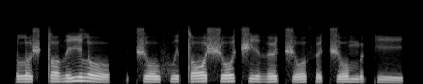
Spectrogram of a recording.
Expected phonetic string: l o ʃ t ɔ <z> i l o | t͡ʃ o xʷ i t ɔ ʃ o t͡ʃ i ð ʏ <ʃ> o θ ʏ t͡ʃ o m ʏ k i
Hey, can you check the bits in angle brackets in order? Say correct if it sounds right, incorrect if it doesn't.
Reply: incorrect: ð, incorrect: t͡ʃ

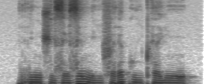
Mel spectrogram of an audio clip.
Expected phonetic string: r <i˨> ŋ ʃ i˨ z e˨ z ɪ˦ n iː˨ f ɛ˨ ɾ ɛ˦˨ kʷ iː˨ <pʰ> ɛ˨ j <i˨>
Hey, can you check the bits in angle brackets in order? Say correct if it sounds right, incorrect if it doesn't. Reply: correct, correct, incorrect: ĩ˨

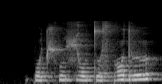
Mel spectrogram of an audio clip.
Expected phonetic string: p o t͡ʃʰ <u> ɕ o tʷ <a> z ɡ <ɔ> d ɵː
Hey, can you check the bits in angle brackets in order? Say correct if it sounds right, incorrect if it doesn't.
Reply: correct, correct, correct

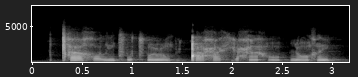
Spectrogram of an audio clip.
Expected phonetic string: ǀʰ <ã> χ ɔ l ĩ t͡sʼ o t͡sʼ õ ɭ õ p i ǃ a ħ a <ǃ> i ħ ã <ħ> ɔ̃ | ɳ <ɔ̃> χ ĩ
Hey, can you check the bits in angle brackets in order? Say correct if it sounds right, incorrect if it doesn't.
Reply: incorrect: a, incorrect: x, incorrect: h, correct

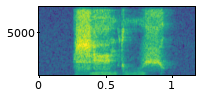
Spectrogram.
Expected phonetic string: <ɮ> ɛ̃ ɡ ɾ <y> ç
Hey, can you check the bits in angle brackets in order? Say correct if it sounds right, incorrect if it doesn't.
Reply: correct, incorrect: u

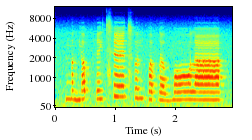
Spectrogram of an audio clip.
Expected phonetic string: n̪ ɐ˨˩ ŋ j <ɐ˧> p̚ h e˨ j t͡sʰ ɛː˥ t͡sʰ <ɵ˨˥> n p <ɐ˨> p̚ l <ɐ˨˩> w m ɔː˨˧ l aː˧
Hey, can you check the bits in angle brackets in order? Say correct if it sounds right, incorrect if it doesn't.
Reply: incorrect: ɐ˨˥, incorrect: ɵ˧, correct, correct

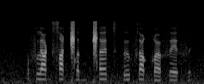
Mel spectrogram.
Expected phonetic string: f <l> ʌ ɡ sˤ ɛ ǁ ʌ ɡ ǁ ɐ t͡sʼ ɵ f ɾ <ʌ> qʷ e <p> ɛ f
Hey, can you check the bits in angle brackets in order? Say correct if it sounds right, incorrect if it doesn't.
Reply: correct, correct, incorrect: f

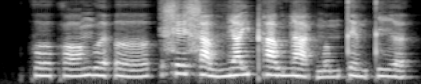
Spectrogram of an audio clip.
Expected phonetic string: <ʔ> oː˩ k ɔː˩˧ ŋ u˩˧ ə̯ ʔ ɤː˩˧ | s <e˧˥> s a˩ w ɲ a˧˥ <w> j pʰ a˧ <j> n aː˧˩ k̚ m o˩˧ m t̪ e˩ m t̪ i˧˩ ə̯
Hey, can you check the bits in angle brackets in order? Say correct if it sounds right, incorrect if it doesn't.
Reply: incorrect: k, correct, incorrect: none, incorrect: w

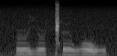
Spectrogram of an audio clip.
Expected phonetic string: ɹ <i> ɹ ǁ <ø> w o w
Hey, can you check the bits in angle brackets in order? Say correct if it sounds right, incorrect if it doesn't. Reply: correct, correct

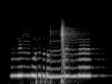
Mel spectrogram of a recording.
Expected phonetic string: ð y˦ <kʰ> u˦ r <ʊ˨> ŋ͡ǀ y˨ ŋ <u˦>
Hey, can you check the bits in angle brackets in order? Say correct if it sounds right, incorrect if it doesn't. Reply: incorrect: ŋ, incorrect: u˨, incorrect: ø˦

